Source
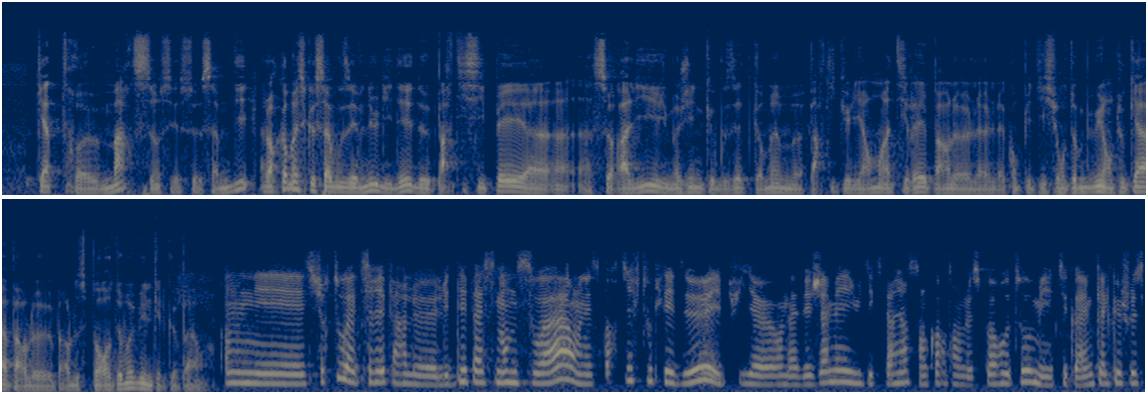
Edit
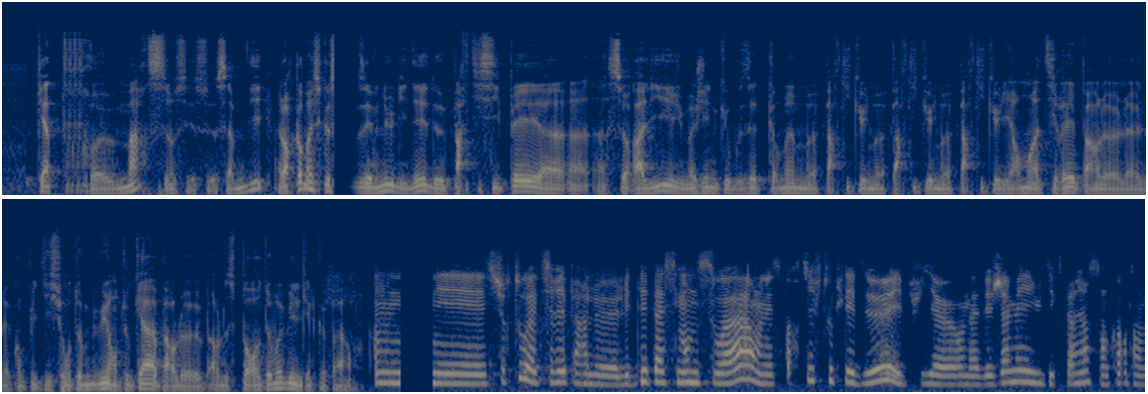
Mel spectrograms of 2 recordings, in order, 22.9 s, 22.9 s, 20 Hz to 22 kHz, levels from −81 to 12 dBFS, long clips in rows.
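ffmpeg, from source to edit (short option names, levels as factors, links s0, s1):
-filter_complex "[0:a]asplit=8[s0][s1][s2][s3][s4][s5][s6][s7];[s0]atrim=end=0.672[s8];[s1]atrim=start=0.618:end=0.672[s9];[s2]atrim=start=0.618:end=0.672[s10];[s3]atrim=start=0.618:end=3.17,asetpts=PTS-STARTPTS,afade=t=out:st=2.548:d=0.004:c=hsin[s11];[s4]atrim=start=3.17:end=8.512,asetpts=PTS-STARTPTS,afade=t=in:d=0.27:c=exp[s12];[s5]atrim=start=7.838:end=8.512[s13];[s6]atrim=start=7.838:end=13.93,asetpts=PTS-STARTPTS,afade=t=out:st=6.088:d=0.004:c=hsin,apad=pad_dur=0.32[s14];[s7]atrim=start=13.93,asetpts=PTS-STARTPTS,afade=t=in:d=0.004:c=hsin[s15];[s8][s9]acrossfade=d=0.004:c1=hsin:c2=hsin[s16];[s16][s10]acrossfade=d=0.004:c1=hsin:c2=hsin[s17];[s11][s12]concat=n=2:v=0:a=1[s18];[s17][s18]acrossfade=d=0.004:c1=hsin:c2=hsin[s19];[s19][s13]acrossfade=d=0.004:c1=hsin:c2=hsin[s20];[s14][s15]concat=n=2:v=0:a=1[s21];[s20][s21]acrossfade=d=0.004:c1=hsin:c2=hsin"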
